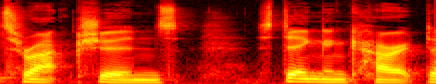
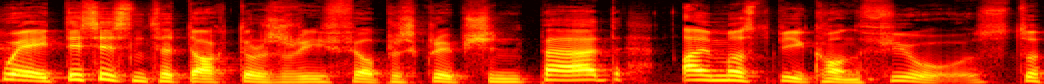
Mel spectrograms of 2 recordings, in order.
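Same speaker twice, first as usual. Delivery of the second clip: put-on Russian accent, higher pitch; 4 semitones higher than usual. Recalling Fame's performance as Donatella Versace, with a tragic Russian accent. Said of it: "with a Russian accent".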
